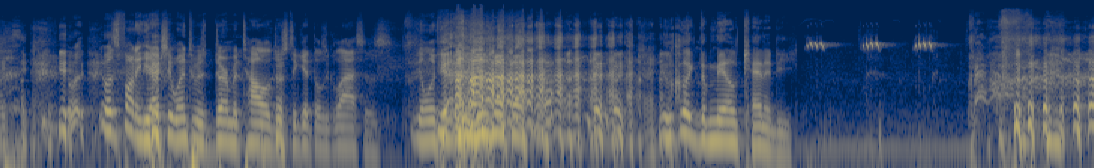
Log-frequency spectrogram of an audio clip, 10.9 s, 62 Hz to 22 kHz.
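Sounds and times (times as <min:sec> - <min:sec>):
laughter: 0:00.0 - 0:01.8, 0:04.4 - 0:06.9, 0:09.7 - 0:10.9
speech: 0:00.1 - 0:08.1, 0:10.0 - 0:10.9
cricket chirps: 0:08.0 - 0:09.6.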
